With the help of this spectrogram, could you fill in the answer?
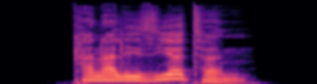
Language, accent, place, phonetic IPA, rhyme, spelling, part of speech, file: German, Germany, Berlin, [kanaliˈziːɐ̯tn̩], -iːɐ̯tn̩, kanalisierten, adjective / verb, De-kanalisierten.ogg
- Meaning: inflection of kanalisieren: 1. first/third-person plural preterite 2. first/third-person plural subjunctive II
